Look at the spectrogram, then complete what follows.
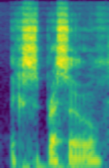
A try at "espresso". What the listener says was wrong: Nope. There's no X in espresso.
